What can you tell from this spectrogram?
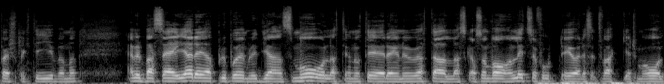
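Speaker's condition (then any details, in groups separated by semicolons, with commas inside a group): No condition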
